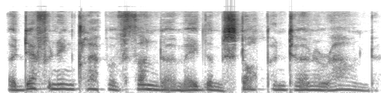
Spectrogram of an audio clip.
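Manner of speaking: plain reading voice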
